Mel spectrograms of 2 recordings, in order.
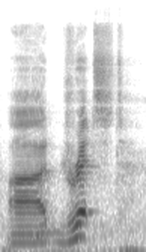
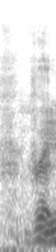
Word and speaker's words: Drizzt: It's like isn't, only with double Z's instead. It makes sense. But I pronounce the double Z's as in pizza. So. Oh, pizza. Drizzt.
